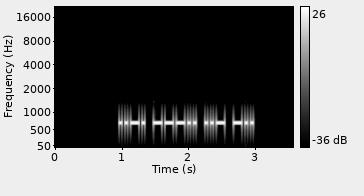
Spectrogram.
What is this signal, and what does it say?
Morse code, heard as a keyed tone, about 28 wpm, 700 Hz. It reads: F8UD
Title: DXCC-100 Call Signs - 4 Characters - 28wpm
